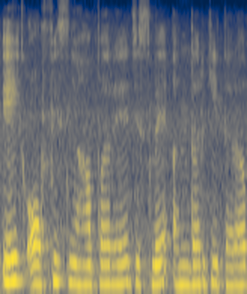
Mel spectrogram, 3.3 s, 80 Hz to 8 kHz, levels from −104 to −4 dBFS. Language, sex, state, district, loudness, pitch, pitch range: Hindi, female, Madhya Pradesh, Dhar, -18 LUFS, 195 Hz, 190-205 Hz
